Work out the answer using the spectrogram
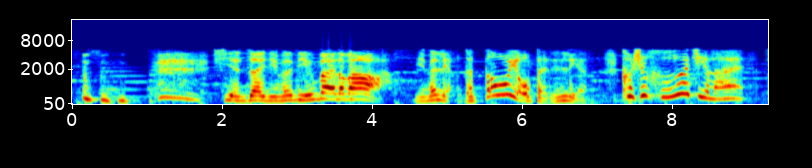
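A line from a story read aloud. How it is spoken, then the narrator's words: Smiling old bear. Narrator (Chinese): 老熊笑眯眯的说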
